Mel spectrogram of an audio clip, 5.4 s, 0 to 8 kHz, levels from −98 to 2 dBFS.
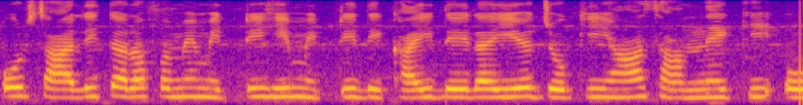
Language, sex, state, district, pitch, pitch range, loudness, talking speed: Hindi, female, Chhattisgarh, Balrampur, 240 Hz, 230-245 Hz, -14 LUFS, 190 wpm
